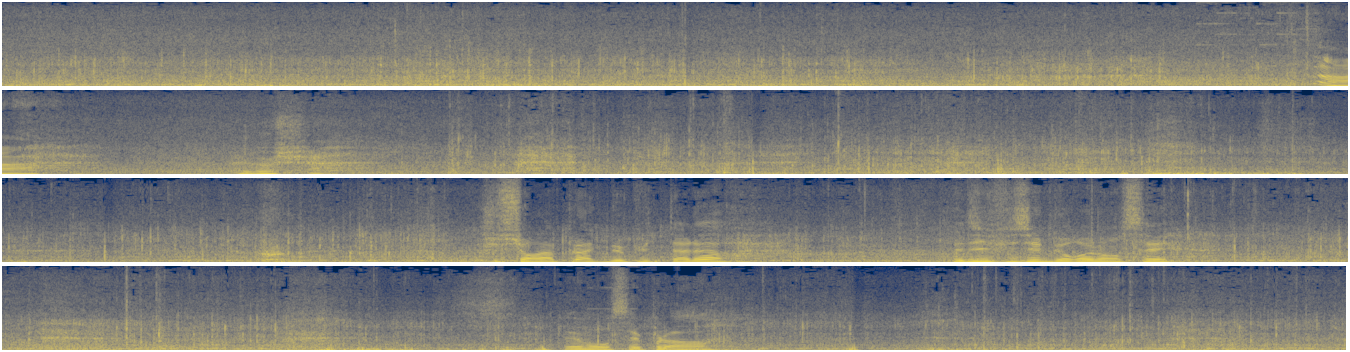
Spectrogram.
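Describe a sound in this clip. Bicycle tyres crunch over gravel.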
